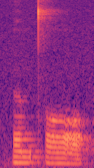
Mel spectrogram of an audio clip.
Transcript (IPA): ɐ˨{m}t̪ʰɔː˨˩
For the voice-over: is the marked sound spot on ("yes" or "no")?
yes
